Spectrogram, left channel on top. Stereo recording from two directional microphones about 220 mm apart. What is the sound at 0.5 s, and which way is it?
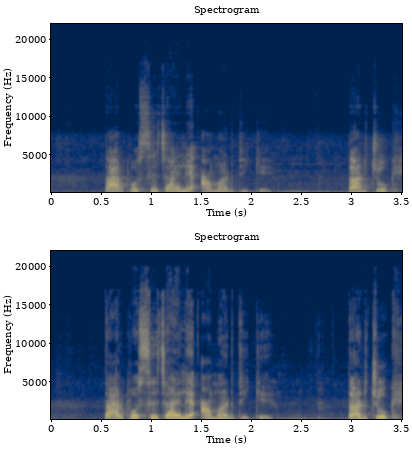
A woman's voice, 35° right (ahead or behind).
